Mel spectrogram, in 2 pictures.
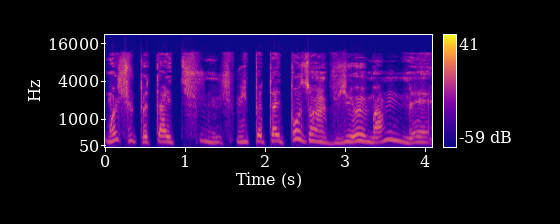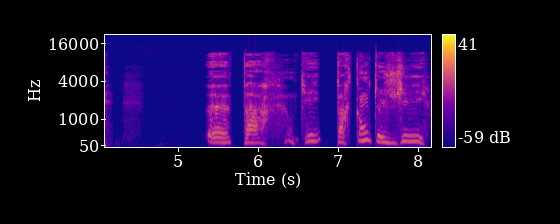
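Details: Adult woman who reports her own stuttering; stuttering.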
